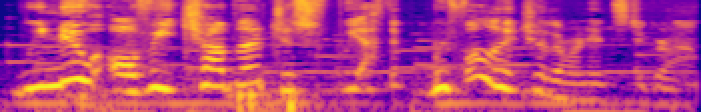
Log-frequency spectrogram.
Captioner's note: stumbles on his words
